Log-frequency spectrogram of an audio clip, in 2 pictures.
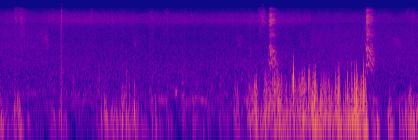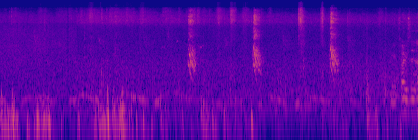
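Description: Young racing pigeons leave a backyard loft with a burst of wing flapping and fluttering, loudest in the middle and then tailing off. Soft cooing and faint insect buzz sit around it, with occasional sharp clicks.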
